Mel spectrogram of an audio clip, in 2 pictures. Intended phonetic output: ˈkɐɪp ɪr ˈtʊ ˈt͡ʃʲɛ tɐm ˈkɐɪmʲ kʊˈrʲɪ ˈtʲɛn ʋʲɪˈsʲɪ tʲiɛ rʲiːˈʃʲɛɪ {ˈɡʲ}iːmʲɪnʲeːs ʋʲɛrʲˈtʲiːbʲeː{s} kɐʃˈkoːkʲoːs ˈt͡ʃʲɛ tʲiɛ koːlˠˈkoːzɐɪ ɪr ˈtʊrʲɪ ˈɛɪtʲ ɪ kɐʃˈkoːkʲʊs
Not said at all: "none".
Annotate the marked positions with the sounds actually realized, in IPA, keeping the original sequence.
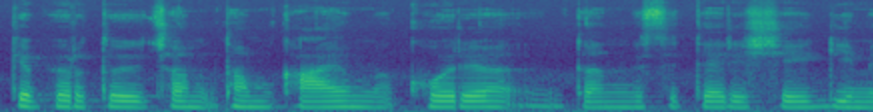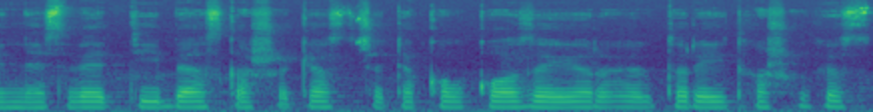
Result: ɡʲ, s

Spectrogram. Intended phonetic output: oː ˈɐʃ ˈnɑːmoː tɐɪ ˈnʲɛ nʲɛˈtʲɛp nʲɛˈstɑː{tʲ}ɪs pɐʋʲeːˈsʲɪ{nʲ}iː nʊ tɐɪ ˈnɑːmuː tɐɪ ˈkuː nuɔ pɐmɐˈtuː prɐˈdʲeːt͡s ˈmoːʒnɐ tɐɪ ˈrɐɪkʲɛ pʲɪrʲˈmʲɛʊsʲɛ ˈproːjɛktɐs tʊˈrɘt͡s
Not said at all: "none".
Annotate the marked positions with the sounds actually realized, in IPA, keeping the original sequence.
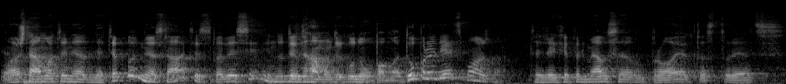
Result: tʲ, nʲ

